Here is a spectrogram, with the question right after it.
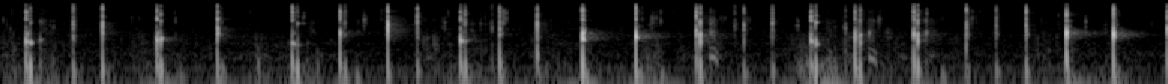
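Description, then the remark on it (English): A voice imitates the tongue clicking that an ancient African tribe of bushmen uses to communicate: a rapid, uneven string of around thirty sharp, crisp clicks with tiny pauses between, some brighter and louder than others, and no speech. “And they communicate with a series of clicking sounds. They're like...”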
